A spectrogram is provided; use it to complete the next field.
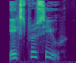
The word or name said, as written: eksplosiv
